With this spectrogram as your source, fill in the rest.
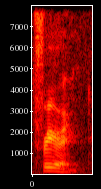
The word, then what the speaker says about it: Frieren: and Frieren?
